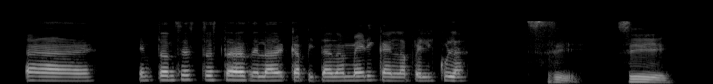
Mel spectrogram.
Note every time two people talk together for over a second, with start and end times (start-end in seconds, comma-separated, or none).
none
